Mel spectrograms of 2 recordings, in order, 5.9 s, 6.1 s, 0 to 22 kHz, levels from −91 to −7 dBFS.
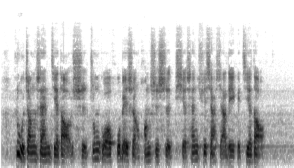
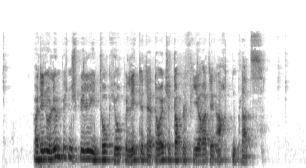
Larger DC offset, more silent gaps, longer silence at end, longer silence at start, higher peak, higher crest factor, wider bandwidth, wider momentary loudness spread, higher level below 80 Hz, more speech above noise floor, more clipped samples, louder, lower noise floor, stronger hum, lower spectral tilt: neither; neither; second, 0.6 s vs 0.9 s; second, 0.3 s vs 0.7 s; about the same, -2 dBFS vs -4 dBFS; about the same, 16 dB vs 18 dB; about the same, 10 kHz vs 11 kHz; second, 7 LU vs 11 LU; about the same, -58 dBFS vs -58 dBFS; second, 30 dB vs 52 dB; neither; first, -18 LUFS vs -23 LUFS; second, -47 dBFS vs -74 dBFS; neither; about the same, -5.5 dB/octave vs -6.5 dB/octave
